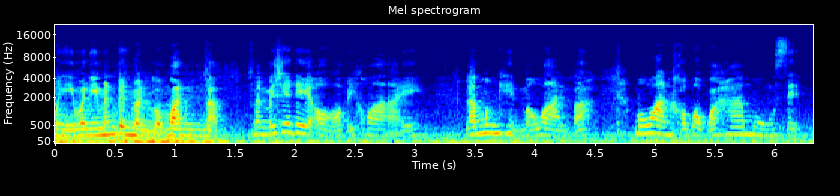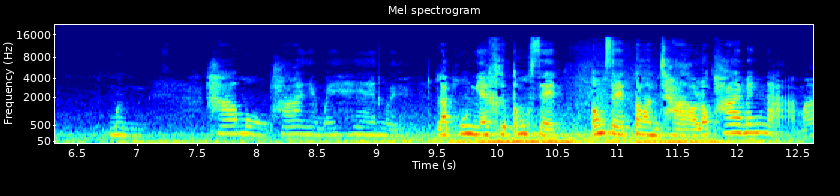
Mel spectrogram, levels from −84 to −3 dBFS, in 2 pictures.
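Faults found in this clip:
HE-AAC compression, likely cause, throughout: speech treble gritty and lispy, s sounds metallic; replicated upper band not matching harmonics below crossover, fits a low-bitrate HE-AAC v2 encode near 20 kbps.

Zipper noise, 0.93–1.49 s and 8.64–10.03 s: ticking during level moves, roughly 10 dB down then 10 dB up; unsmoothed gain in 3 dB steps, each step a click.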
